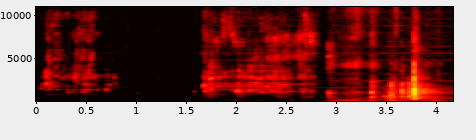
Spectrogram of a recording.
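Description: Apple cider poured into a stainless steel braising pan around halved red cabbage: a faint trickle at first, then louder, irregular splashing in the last second or so.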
